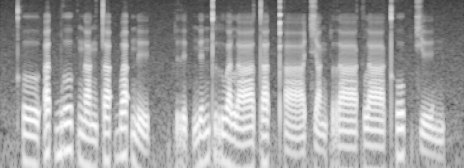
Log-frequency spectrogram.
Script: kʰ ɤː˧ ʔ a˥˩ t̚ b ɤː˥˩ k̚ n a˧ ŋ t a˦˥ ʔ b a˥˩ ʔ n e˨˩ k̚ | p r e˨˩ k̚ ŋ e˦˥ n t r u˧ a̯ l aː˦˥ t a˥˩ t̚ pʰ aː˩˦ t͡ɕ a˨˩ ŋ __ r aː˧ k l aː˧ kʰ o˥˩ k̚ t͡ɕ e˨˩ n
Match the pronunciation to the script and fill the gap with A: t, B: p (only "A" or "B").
B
